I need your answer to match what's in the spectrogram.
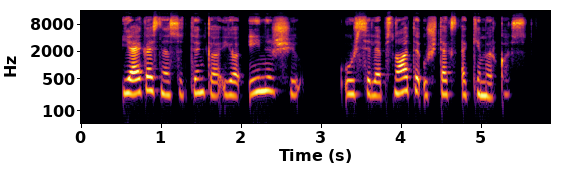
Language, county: Lithuanian, Vilnius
